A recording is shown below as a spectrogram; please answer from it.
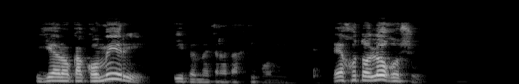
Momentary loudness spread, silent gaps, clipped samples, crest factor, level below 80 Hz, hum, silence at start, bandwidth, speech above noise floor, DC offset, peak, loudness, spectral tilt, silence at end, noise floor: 21 LU; none; under 0.1%; 22 dB; -70 dBFS; none; 0.35 s; 9.2 kHz; 59 dB; under 0.1%; -6 dBFS; -23 LUFS; -4.5 dB/octave; 1.05 s; -83 dBFS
